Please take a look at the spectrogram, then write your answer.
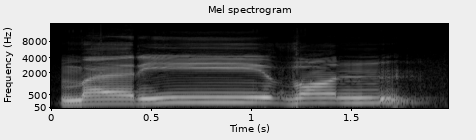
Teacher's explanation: ضاد دو زبر ظن موٹا کریں گے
